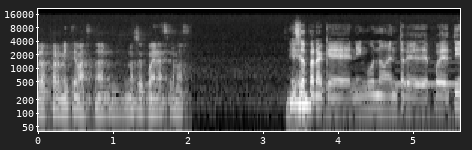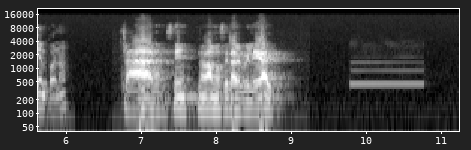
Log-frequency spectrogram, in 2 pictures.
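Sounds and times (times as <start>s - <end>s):
speech: 0.0s - 2.2s, 3.3s - 6.1s, 6.7s - 9.0s
telephone busy signal while placing a call: 3.3s - 3.7s, 9.8s - 10.8s.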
